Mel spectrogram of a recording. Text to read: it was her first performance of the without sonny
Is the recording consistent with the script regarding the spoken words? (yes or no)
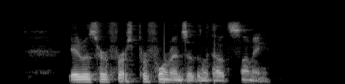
yes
